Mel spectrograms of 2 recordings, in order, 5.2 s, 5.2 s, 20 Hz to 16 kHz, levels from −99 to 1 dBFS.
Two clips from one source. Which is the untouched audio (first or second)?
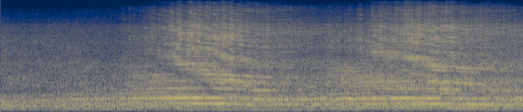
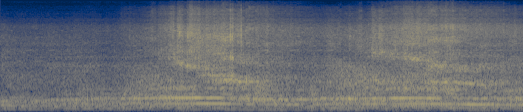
first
